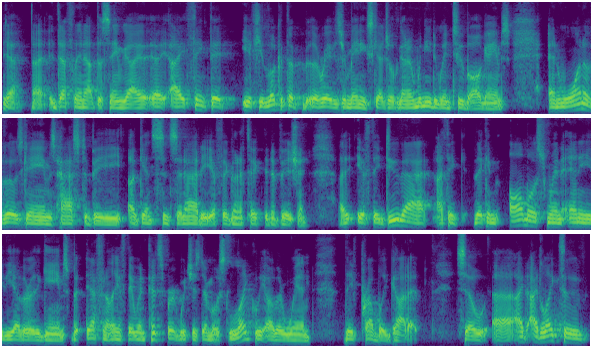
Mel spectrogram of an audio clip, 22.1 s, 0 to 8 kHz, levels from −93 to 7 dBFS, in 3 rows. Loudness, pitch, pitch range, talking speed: -16 LUFS, 95 Hz, 90-105 Hz, 235 wpm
